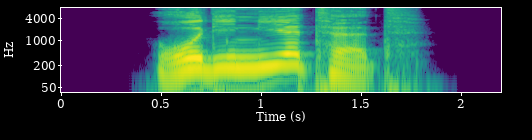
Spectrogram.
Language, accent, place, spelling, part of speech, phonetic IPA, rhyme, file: German, Germany, Berlin, rhodiniertet, verb, [ʁodiˈniːɐ̯tət], -iːɐ̯tət, De-rhodiniertet.ogg
- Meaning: inflection of rhodinieren: 1. second-person plural preterite 2. second-person plural subjunctive II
